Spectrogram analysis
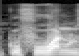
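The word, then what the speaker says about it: كُفُوًا: Itu ada 3 qiraah kufuan, kufan, kufu. Alfatnya beda, tapi maknanya sama.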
